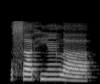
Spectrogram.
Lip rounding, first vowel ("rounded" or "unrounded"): unrounded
